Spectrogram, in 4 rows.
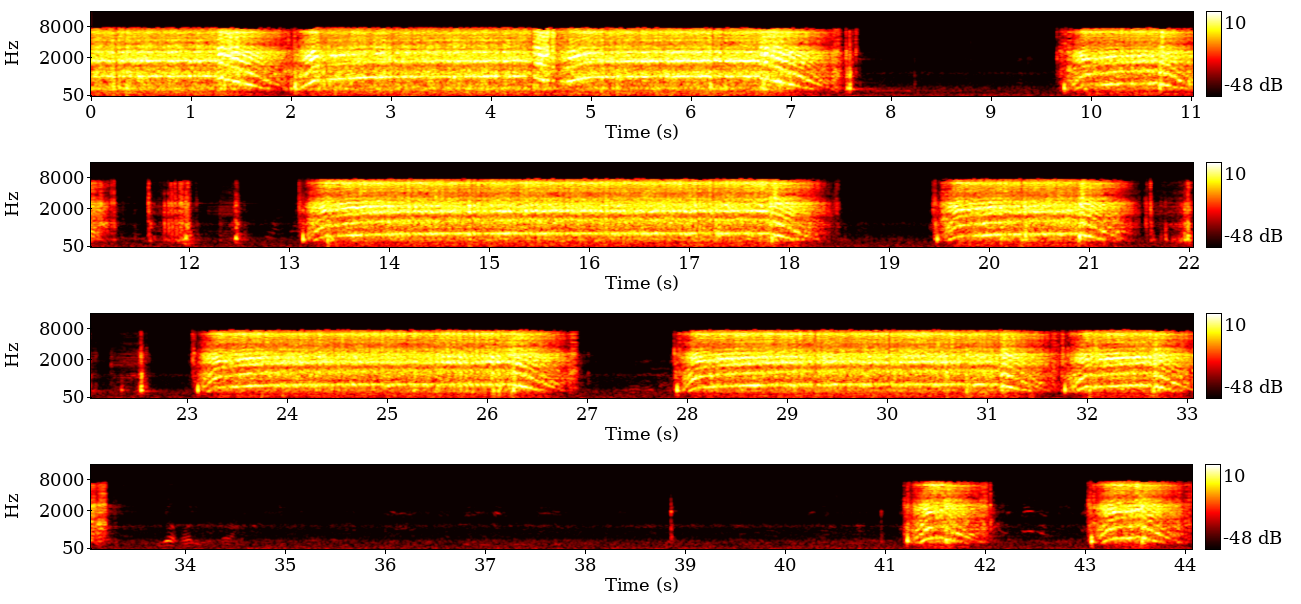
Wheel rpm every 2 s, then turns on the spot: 200, 160, 220, 100, 10, 60, 30, 160, 160, 30, 80, 30, 160, 50, 110, 120, 60, 0, 0, 0, 20, 30.
none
